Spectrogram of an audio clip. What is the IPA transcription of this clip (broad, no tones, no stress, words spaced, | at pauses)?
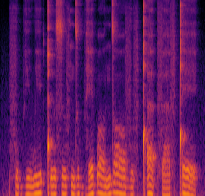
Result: fobʱɪːwɪːʔǃʼʊː sʊːfndobʱɛɓɔː ndɔːvof ǃʼaʔfaːf ǃɛ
